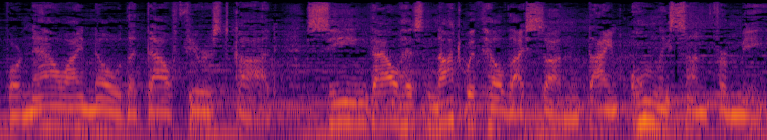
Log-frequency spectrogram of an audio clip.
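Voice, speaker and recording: A man's voice: on the low side, expressive, slow, music in the background. A man playing a solemn, merciful angel in a dramatised scripture reading.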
